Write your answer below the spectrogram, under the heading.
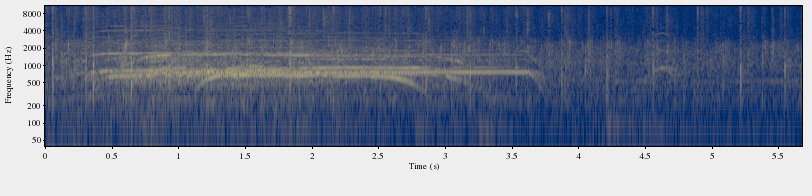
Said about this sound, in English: Audience, cheer them on as they depart.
